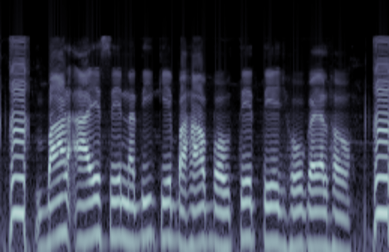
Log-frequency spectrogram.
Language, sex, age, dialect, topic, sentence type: Bhojpuri, male, 18-24, Western, agriculture, statement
